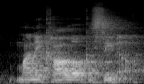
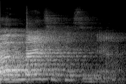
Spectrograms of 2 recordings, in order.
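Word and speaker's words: Montecasino: We did find one at Monte Carlo Casino. Yeah. I forgot the name of it. But anyway. Monte Casino.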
